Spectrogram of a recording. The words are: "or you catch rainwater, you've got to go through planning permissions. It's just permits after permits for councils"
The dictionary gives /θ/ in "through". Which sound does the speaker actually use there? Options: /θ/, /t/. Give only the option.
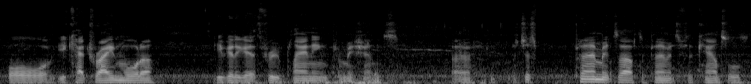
/θ/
